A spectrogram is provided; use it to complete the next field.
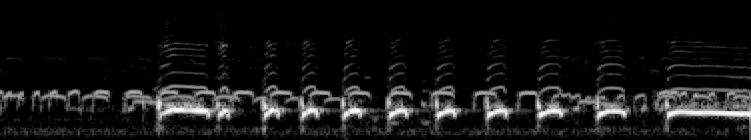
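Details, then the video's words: Zebra doves, a Bangkok-local crossbred line, all answering one another: loud, staccato cooing notes with a rolling trill, repeated roughly every quarter second in a steady rhythm, over a faint low background hum. "Perkutut BANGKOK LOKAL CROSING NYAHUT SEMUA"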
